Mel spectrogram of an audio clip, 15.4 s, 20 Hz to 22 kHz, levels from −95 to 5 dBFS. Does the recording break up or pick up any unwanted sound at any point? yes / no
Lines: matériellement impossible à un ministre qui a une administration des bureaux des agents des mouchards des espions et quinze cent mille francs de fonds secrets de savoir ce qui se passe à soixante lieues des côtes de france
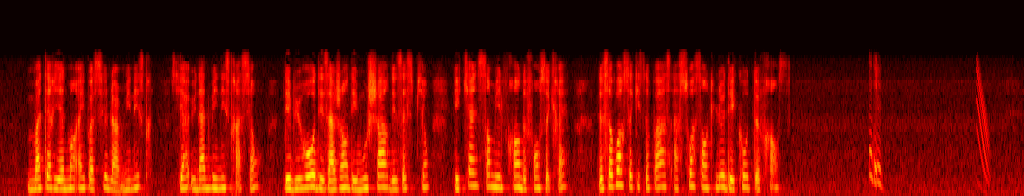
yes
